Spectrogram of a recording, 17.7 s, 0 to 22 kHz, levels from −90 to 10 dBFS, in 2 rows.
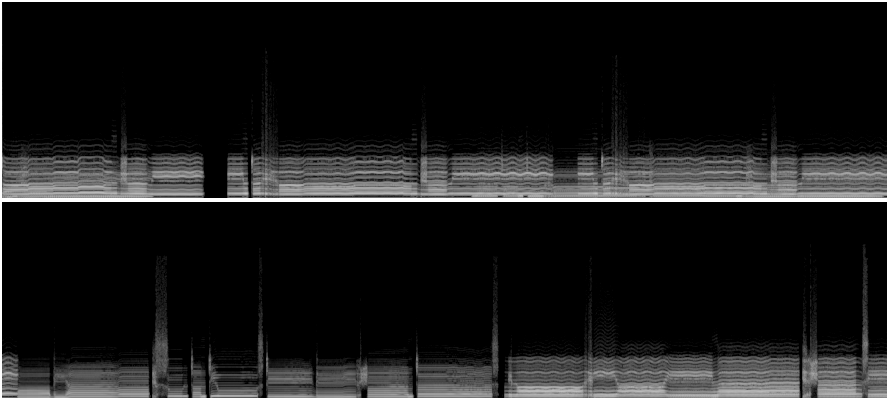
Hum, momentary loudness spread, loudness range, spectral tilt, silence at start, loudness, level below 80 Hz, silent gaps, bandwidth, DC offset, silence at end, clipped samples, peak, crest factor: none; 11 LU; 9 LU; -5.5 dB/octave; 0 s; -22 LUFS; -64 dBFS; 2.03-2.24 s; 7.4 kHz; 0.6%; 0 s; under 0.1%; -6 dBFS; 16 dB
